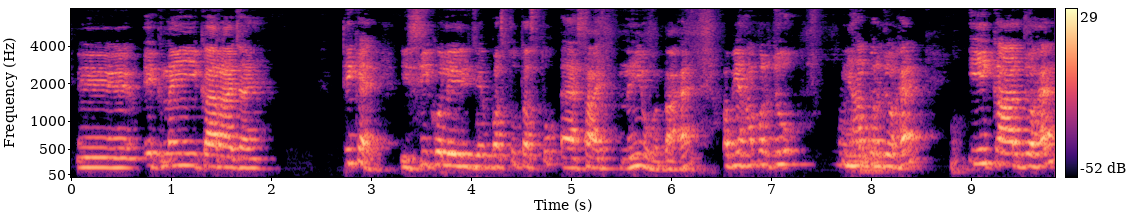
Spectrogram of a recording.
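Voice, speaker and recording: A man with a high voice explains grammar step by step. He poses questions and answers them, and slows down to recite rules syllable by syllable. He sits some way off the mic in an echoey room. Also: far from the mic. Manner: asks and answers his own questions. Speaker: Sanskrit grammar teacher.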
